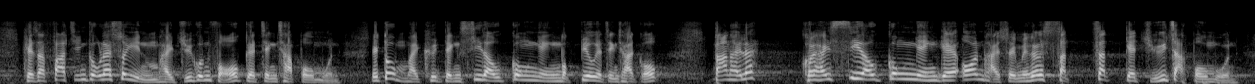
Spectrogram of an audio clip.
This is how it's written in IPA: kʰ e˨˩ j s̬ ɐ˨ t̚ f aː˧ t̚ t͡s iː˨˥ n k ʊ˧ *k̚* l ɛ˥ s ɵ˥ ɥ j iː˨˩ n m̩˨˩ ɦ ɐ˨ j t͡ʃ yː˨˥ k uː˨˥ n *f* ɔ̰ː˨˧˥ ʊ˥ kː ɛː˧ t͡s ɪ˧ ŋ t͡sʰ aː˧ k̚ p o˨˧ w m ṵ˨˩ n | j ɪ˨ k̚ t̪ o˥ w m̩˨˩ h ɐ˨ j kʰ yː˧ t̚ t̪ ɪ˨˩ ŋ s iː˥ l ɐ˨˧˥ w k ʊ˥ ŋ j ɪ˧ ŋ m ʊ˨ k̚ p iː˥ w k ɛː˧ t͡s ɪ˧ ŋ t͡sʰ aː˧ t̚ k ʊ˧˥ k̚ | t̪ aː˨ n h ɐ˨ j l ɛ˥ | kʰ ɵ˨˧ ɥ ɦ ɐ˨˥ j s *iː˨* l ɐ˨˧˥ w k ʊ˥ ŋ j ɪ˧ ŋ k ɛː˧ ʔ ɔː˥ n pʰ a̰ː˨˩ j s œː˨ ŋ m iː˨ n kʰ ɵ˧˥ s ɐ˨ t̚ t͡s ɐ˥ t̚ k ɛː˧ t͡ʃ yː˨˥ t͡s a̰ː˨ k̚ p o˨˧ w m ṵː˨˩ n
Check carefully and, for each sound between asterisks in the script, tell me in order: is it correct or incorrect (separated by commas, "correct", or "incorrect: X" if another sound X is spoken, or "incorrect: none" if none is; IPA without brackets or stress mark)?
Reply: correct, correct, incorrect: iː˥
